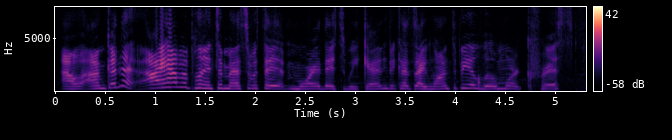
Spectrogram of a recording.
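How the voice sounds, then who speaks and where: Excitable high-voiced woman streamer. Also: a little fast, dry recording. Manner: excitable, swears freely, chats with viewers. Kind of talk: casual livestream chat over gameplay. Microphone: dynamic mic. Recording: dull mic with faint game music.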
